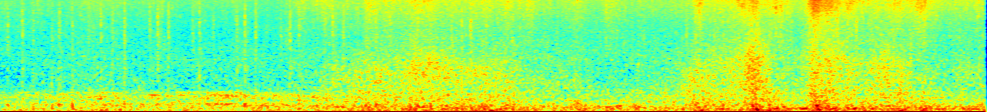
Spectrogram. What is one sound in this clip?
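Light paws patter quickly over grass and stones.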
